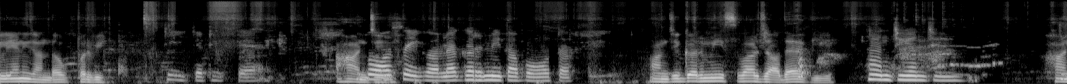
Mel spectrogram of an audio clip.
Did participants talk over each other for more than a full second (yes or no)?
no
